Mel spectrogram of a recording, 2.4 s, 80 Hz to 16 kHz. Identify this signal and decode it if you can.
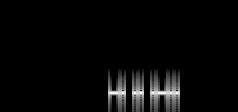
Morse code, heard as a keyed tone, about 40 wpm, 700 Hz. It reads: NIL
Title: Abbreviations 40wpm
